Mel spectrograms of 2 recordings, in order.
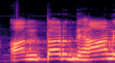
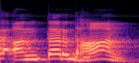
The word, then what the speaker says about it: अंतर्धान: अंतर ध्यान के बजाय जो है क्या होता है? अंतर्धान। इस तरीके से इसको पढ़ेंगे। चिन्ह पढ़ते हैं, ये लिखा भी जाता है गलत और उच्चारण भी इसका गलत होता है।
